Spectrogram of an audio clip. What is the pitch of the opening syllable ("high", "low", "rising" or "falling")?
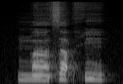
low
